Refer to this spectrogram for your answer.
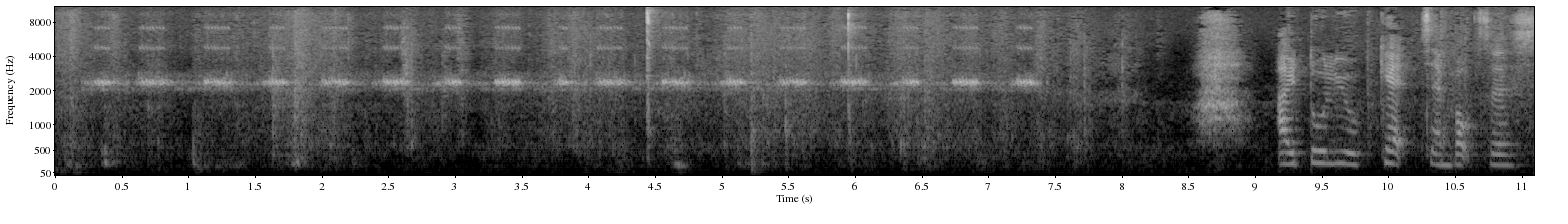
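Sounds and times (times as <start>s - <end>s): cricket chirping: 0.0s - 7.5s.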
